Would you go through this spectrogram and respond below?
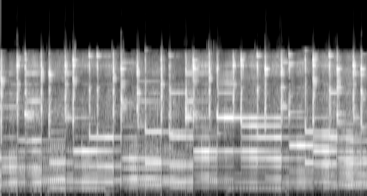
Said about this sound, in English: Shh, you hear that phone ringing? I gotta answer.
